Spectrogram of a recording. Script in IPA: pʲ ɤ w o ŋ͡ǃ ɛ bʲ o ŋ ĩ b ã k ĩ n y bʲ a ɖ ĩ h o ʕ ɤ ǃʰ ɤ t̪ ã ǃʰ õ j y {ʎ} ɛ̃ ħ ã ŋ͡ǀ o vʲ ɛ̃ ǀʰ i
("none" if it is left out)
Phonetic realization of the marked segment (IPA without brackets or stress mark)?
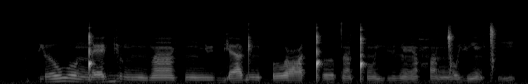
l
